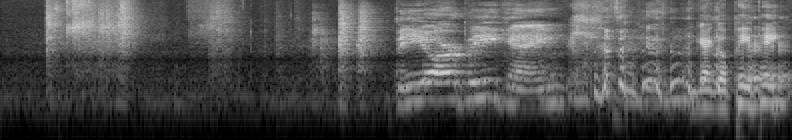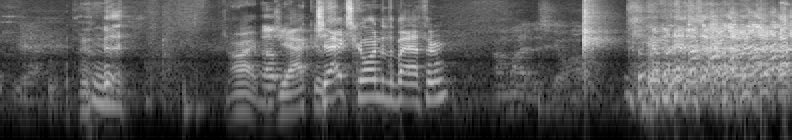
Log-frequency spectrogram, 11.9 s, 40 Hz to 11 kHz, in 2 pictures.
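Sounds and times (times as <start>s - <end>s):
cards being shuffled: 0.4s - 2.0s
speech: 3.0s - 7.0s, 7.7s - 11.8s
laughter: 4.2s - 7.0s, 10.6s - 11.8s.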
